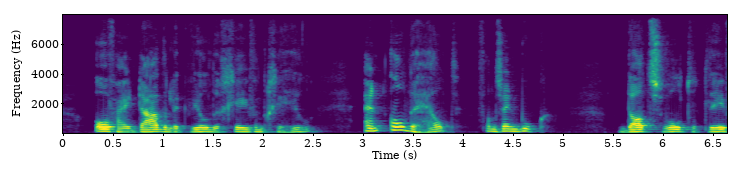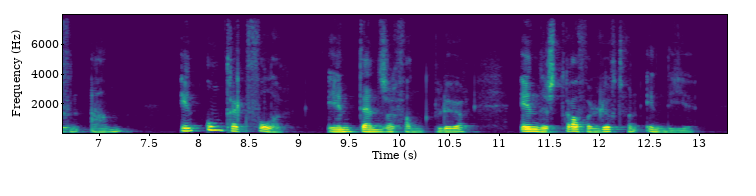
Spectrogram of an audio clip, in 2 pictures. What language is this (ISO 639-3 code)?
nld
